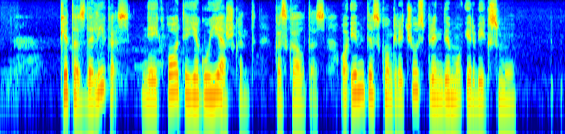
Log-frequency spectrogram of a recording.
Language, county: Lithuanian, Kaunas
